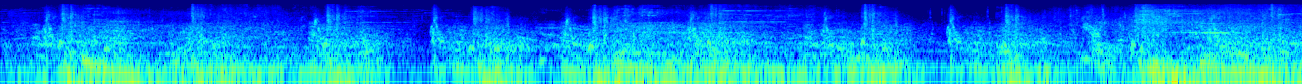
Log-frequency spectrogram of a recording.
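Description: Magic blasts and weapon clashes crackle in a hectic battle.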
